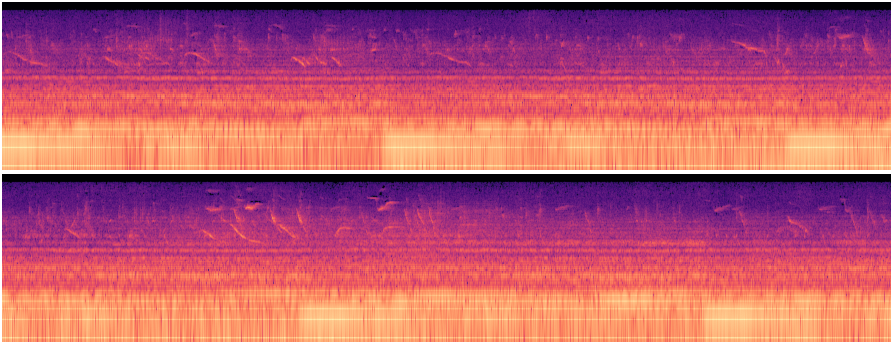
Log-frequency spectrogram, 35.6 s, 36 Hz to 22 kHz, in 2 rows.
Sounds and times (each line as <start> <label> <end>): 0.0 Birds 35.5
